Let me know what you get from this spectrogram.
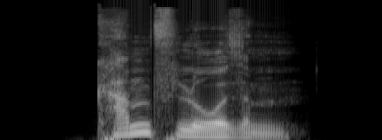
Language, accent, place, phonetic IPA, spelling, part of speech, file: German, Germany, Berlin, [ˈkamp͡floːzm̩], kampflosem, adjective, De-kampflosem.ogg
- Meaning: strong dative masculine/neuter singular of kampflos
